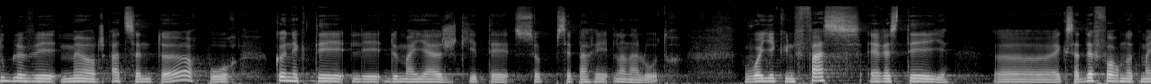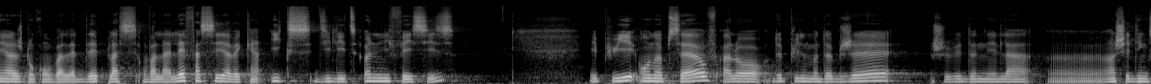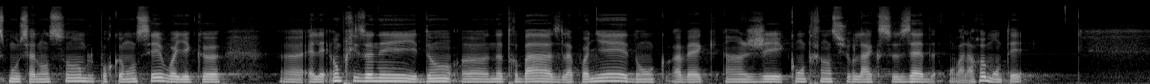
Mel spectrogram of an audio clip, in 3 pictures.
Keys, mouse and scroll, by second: 0.8 w, 3.2 right click, 3.5 shift+right click, 3.8 w, 5.3 right click, 5.6 shift+right click, 5.9 w, 7.3 right click, 7.5 shift+right click, 7.9 w, 10.1 shift+right click, 10.6 shift+right click, 11.4 shift+right click, 11.7 middle click, 14.0 x, 17.1 z, 17.6 z, 17.9 Tab, 18.9 Tab, 19.9 a, 22.5 Tab, 23.5-25.7 scroll down 3, 26.5 click, 27.7 KP_3, 28.5 Tab, 30.1-30.9 scroll up 2, 32.2 g, 34.0 alt+h.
